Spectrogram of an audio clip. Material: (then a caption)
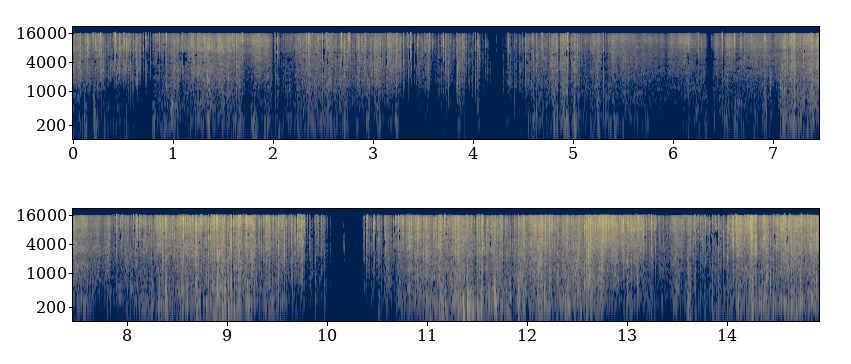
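Paper. A thin white sheet of tissue paper on a wooden table is pinched, rubbed and rolled between fingertips. It makes a dense, bright crinkling rustle, mostly in the high range with almost no low end. The rustle pauses briefly twice and grows louder in the second half.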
